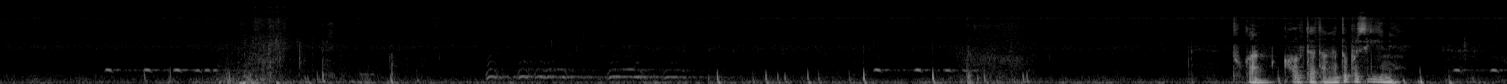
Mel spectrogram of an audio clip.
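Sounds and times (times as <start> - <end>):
night bird hooting: 0.8 - 4.2, 4.8 - 10.5, 14.2 - 15.0.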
